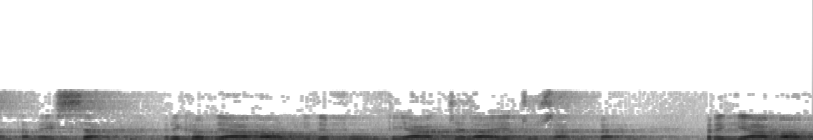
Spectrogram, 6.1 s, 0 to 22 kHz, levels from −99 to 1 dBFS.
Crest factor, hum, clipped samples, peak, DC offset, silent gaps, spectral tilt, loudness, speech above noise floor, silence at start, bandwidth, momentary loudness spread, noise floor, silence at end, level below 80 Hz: 16 dB; none; under 0.1%; -6 dBFS; under 0.1%; none; -5 dB/octave; -23 LUFS; 22 dB; 0 s; 8 kHz; 11 LU; -44 dBFS; 0 s; -62 dBFS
